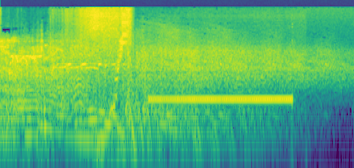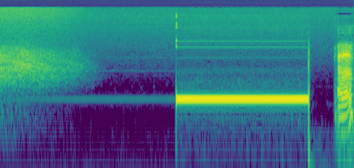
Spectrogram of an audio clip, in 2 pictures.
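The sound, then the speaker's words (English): Telephone ringback tones as a call goes out to a listener: two long, steady, mid-pitched tones, each about two seconds, separated by a pause, following a brief burst of other sound at the start. “so we're calling you back to ask you what your dirty little secret is”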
